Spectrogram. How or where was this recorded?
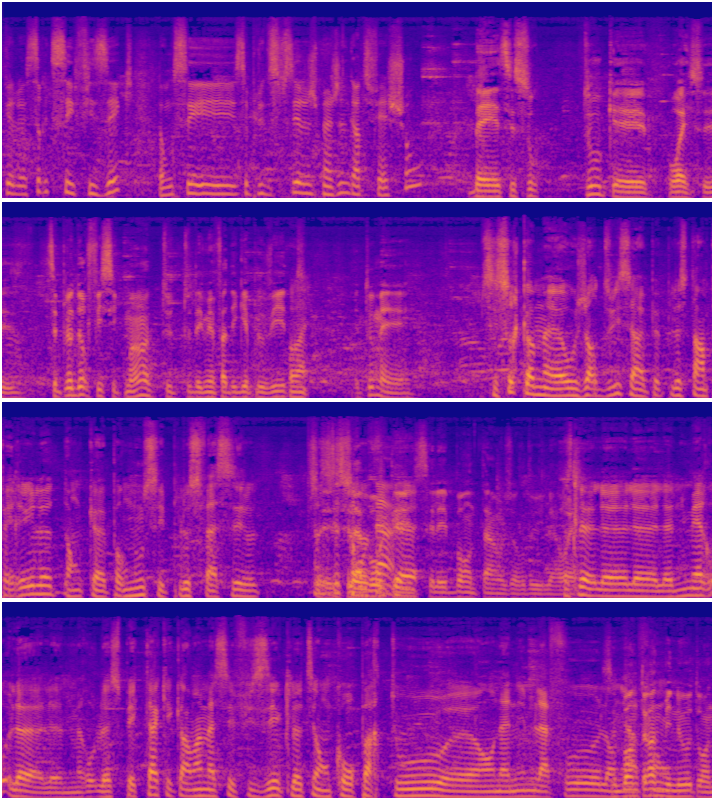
busy venue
